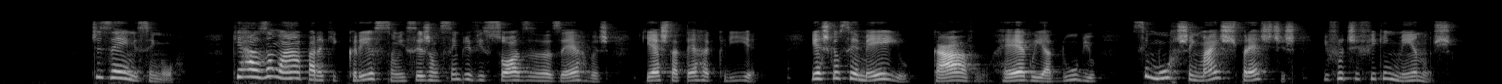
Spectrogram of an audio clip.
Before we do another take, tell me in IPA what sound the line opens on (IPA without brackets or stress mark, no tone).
d͡ʒ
